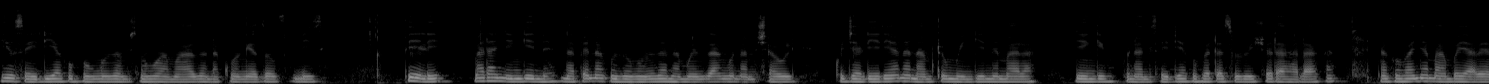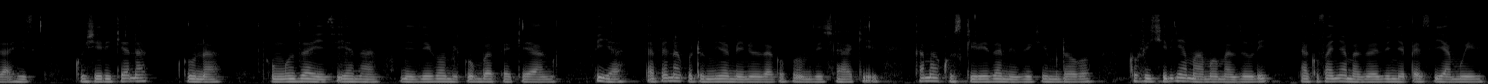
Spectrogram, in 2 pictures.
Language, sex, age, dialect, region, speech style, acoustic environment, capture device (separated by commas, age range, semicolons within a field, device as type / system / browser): Swahili, male, 18-24, Kenya - Nairobi Sheng-influenced, Kenya, relaxed; focused, silence, mobile / Linux / Chrome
